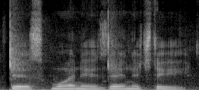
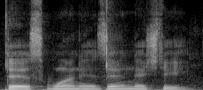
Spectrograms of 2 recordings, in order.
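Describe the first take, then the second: Both takes have the same delivery.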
